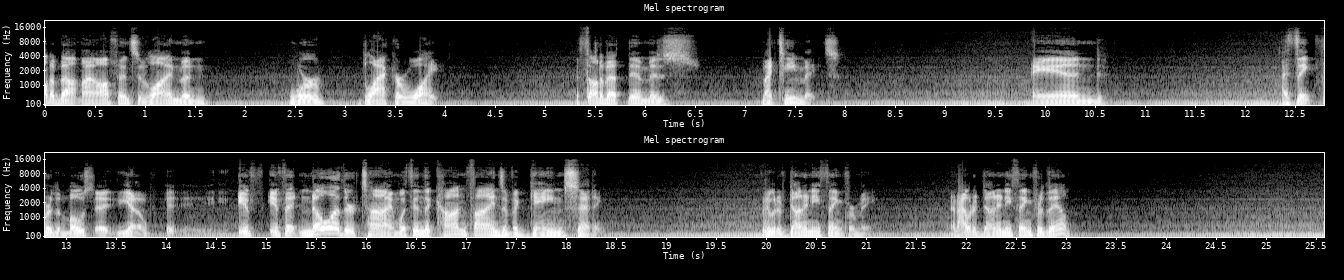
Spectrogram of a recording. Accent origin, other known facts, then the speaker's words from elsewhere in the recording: Oxford, Mississippi, United States; I grew up here in Oxford. I went to Oxford High School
